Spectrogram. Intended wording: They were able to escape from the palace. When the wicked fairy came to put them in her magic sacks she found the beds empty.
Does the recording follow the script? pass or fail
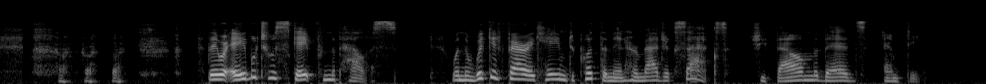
pass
